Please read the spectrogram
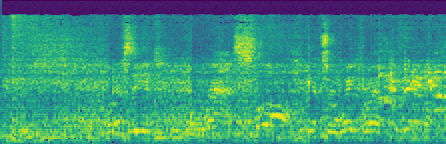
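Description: Football match broadcast sound: a commentator talking over steady stadium crowd noise.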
